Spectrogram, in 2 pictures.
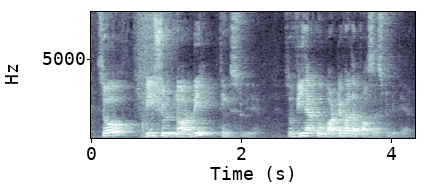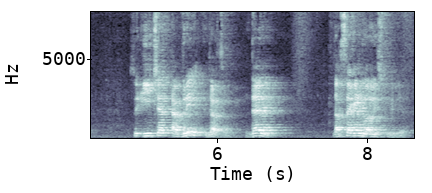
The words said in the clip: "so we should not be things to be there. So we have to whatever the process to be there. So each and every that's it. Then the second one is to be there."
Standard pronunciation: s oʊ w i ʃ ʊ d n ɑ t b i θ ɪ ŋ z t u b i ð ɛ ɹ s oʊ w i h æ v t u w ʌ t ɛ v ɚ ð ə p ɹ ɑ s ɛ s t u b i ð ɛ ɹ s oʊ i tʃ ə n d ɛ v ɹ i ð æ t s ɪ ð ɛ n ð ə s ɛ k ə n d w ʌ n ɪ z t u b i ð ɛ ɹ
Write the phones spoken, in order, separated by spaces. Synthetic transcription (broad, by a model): s oʊ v i ʃ ʊ d n ɑ t b i t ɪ ŋ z t u b i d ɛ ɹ s oʊ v i h æ v t u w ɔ t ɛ v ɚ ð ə p ɹ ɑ s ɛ s t u b i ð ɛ ɹ s oʊ i tʃ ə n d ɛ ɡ ɹ i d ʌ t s ɪ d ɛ n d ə s ɛ k ə n d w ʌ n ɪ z t u b i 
